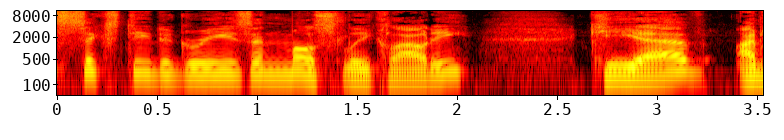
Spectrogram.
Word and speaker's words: Kiev: Kiev, that's the proper way to pronounce it.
